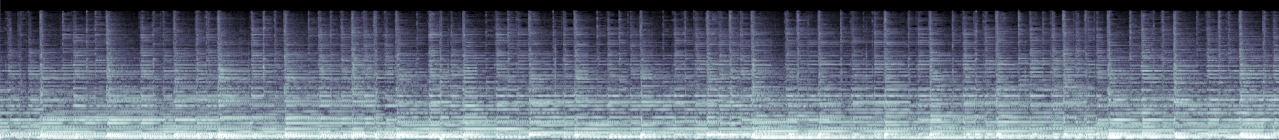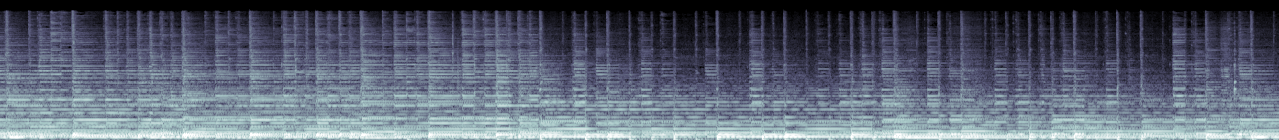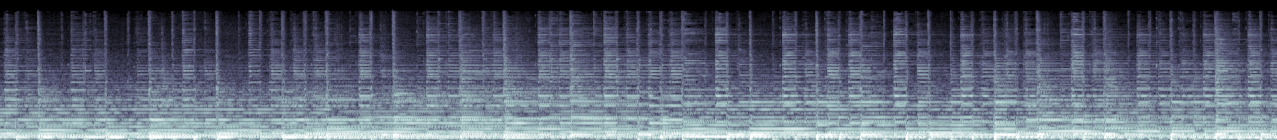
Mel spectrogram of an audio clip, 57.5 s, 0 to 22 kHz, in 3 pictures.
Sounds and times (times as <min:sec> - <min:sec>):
Acoustic guitar: 0:00.0 - 0:57.5.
